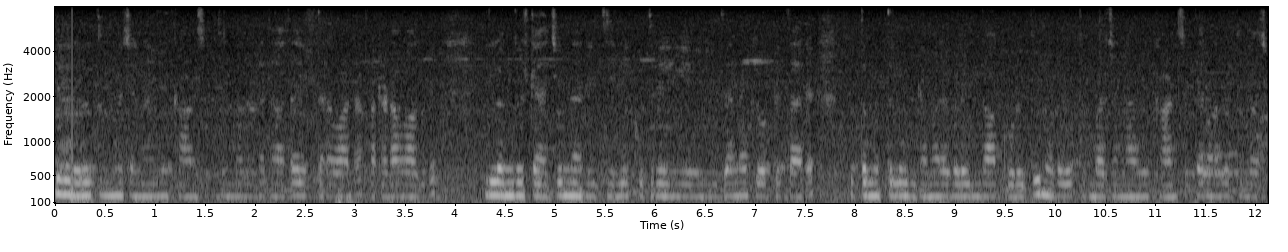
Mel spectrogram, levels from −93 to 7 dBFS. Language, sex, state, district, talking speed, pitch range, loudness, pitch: Kannada, female, Karnataka, Chamarajanagar, 110 wpm, 180-195 Hz, -36 LUFS, 185 Hz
